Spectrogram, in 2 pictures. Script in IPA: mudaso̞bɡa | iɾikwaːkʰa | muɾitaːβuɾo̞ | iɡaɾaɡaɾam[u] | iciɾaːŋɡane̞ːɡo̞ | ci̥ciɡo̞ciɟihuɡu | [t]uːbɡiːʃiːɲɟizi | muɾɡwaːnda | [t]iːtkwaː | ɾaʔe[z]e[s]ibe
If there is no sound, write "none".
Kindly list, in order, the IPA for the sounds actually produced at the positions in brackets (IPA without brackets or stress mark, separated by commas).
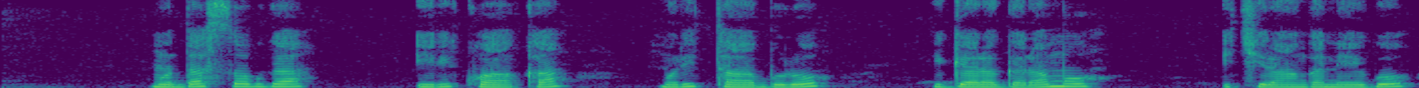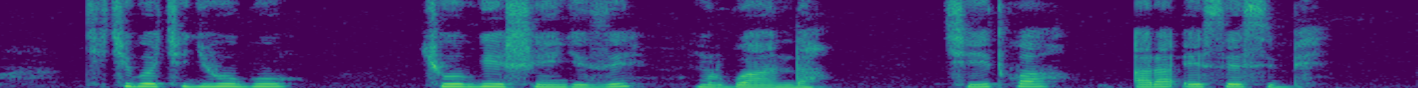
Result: o, c, c, s, s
